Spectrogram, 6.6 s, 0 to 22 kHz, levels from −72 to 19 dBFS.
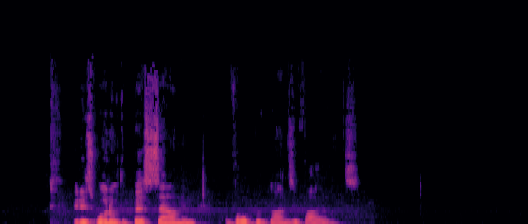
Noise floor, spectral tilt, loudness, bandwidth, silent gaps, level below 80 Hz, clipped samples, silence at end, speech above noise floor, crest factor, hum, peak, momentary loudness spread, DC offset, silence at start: -72 dBFS; -5.5 dB/octave; -19 LUFS; 16 kHz; none; -52 dBFS; under 0.1%; 2.15 s; 53 dB; 20 dB; none; -2 dBFS; 21 LU; under 0.1%; 0.6 s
